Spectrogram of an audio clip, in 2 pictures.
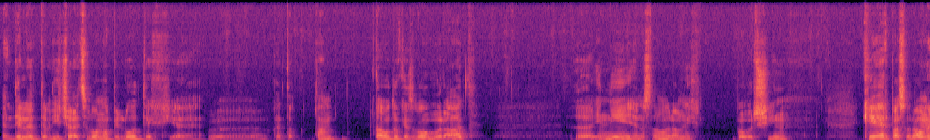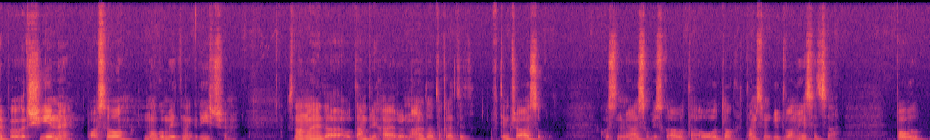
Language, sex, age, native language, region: Slovenian, male, 50-59, Slovenian, Drava region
